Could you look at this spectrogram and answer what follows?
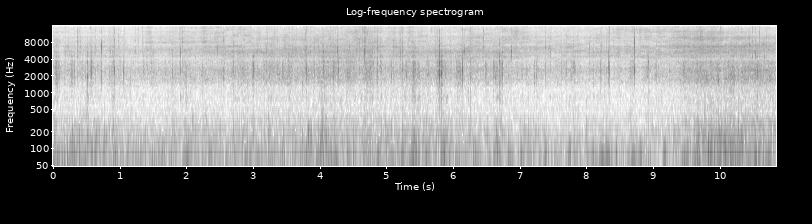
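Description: Head alpine skis hissing and scraping over packed snow on a downhill run, with scattered sharp ticks. Wind rumbles on the microphone underneath; the hiss and rumble swell about ten seconds in.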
